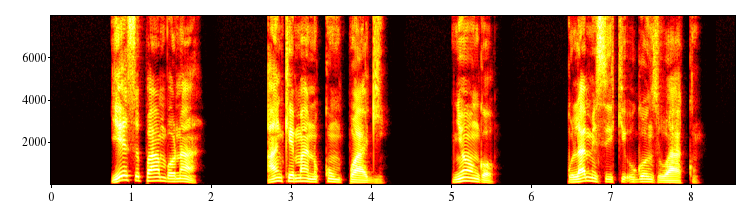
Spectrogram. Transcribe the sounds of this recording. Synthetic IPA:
jɛsupaːmbɔna | aŋ̩kɛmanukum̩pwaɡi | ɲɔŋɡɔ | ɡ̥ulamisikiʔuɡɔɲd͡ʒuwaku

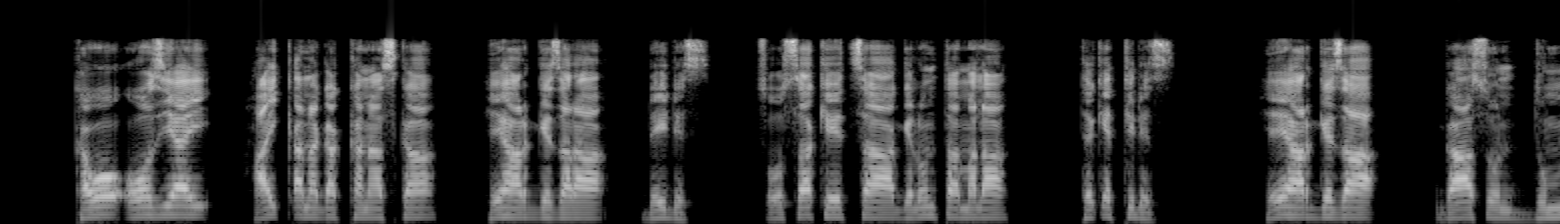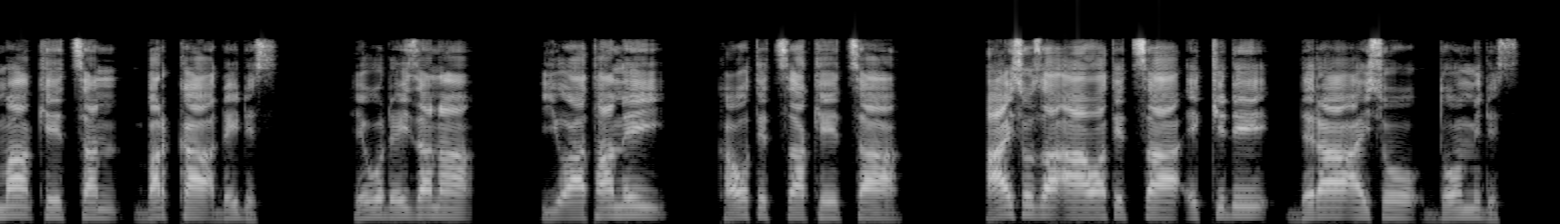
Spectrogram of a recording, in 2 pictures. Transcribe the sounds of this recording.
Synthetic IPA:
kɐwɔʔoːzɪjɐj | hɐjkʼːɐnɐɡɐkːɐnaːskɐ | hɛhɐɾɡɛzɐɾɐ | d̪ɛɪd̪ɛs | t͡sʼo̞ːsːɐke̞ːt͡sːaːɡɛlɔnt̪ːɐmɐlɐ | t̪ɛkʼɛt̪ːɪd̪ɛs | hɛhɐɾɡɛzɐ | ɡaːsɔnd̪ʊmːɐke̞ːt͡sːɐnbɐɾkːɐd̪ɛɪd̪ɛs | hɛwɔd̪ɛɪzɐna | jɔaːt̪amɛj | kɐwɔt̪ɛt͡sːɐke̞ːt͡sːaː | ʔɐjsɔzɐaːwɐt̪ɛt͡sːaːʔɛkːɪd̪ɪd̪ɛɾaːjsɔd̪o̞ːmːɪd̪ɛs

